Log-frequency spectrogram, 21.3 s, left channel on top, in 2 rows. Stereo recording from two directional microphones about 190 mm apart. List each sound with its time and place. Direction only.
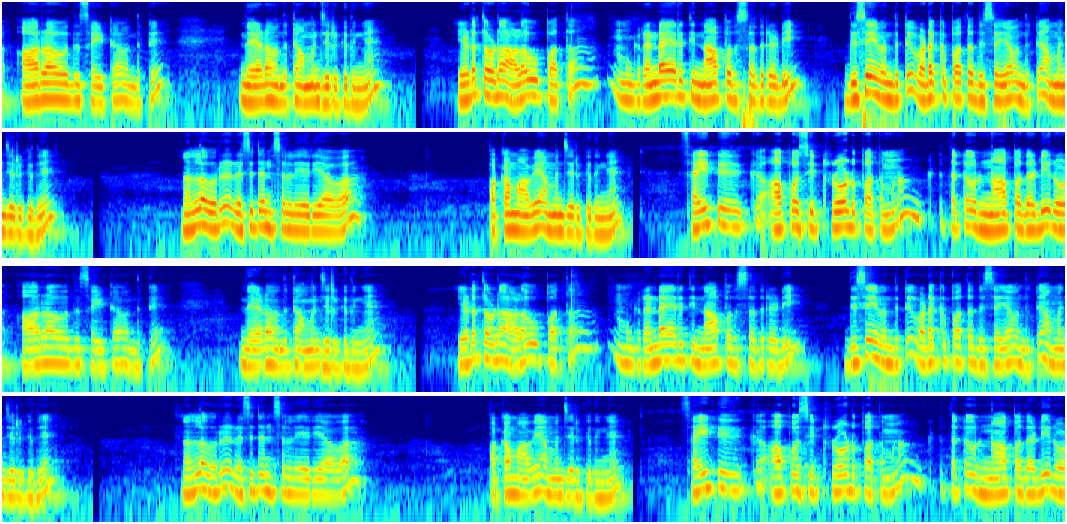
0.2 s speech: 35° left (ahead or behind)
12.4 s speech: 40° left (ahead or behind)
15.4 s speech: 35° left (ahead or behind)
